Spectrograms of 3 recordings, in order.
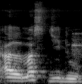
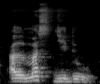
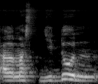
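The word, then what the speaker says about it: المسجد: masjidun dibaca dengan daten kemudian setelahnya almasjidu Kenapa tidak dibaca dengan domaten Kenapa karena ada alif lam maka dia itu Isim makrifah ya seperti itu almasjidu ya Jadi tidak boleh kita baca ada Alif lamnya kita baca almasjidun ah ini khot Jiddan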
